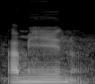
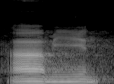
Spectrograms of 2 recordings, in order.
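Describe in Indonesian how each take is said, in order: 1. Vokal pertama adalah a pendek. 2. Vokal pertama adalah a panjang. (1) "Yang kedua dibaca pendek hamzanya" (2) "yang paling fasih amin"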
